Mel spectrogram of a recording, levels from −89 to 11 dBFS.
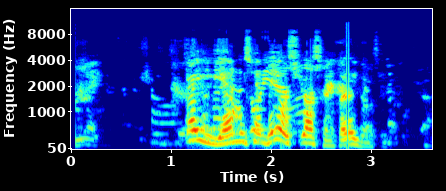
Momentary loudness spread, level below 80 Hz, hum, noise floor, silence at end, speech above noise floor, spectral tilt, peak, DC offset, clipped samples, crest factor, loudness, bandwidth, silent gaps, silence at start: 10 LU; -64 dBFS; none; -58 dBFS; 0.65 s; 42 dB; -5.5 dB/octave; 0 dBFS; under 0.1%; under 0.1%; 16 dB; -15 LUFS; 9 kHz; none; 0.05 s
